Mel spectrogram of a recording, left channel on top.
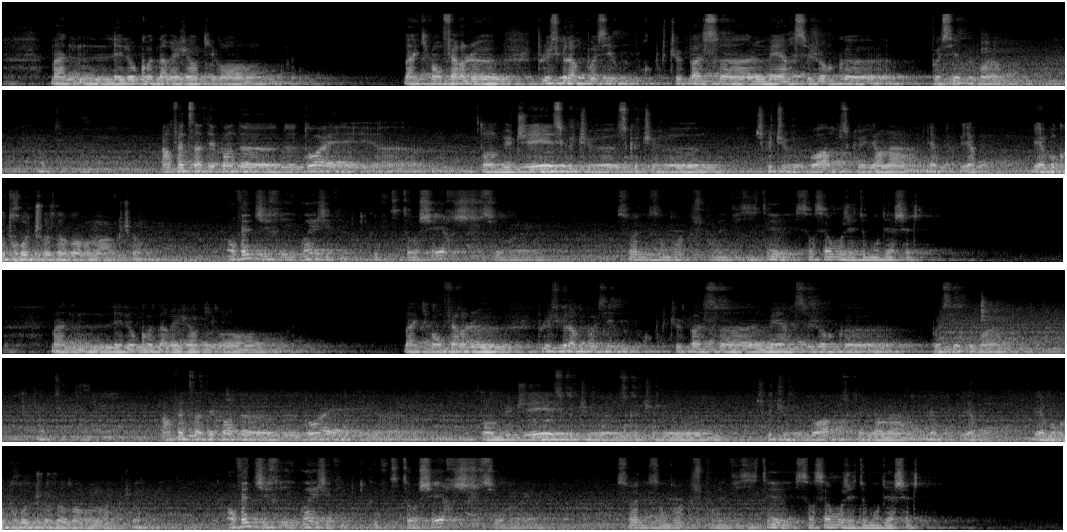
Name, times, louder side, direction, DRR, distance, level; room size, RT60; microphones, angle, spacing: voice 1, 0.1-2.8 4.0-6.3 6.7-9.0 9.3-10.0 12.2-17.7 18.3-20.4 20.9-22.7, left 1 dB, 75° left, 4 dB, 3.8 m, -22 dB
sound 1, 9.4-29.1, right 1 dB, 85° right, 3.4 m, -35 dB
voice 2, 11.0-11.6 23.5-26.7 27.4-30.4, right 1 dB, 20° right, 7 dB, 1.5 m, -27 dB
24.5 x 23.5 x 8.0 m, 1.5 s
head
